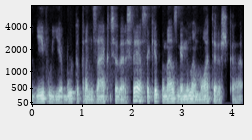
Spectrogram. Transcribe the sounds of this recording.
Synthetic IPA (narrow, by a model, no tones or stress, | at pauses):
jɛɪɡʊjiɛbuːt̪ʊt̪ɾɐnsɑːkt̪sʲɪjuːʋʲɛɾʲsʲʋʲeːjɛsɐkʲiːt̪ɐmʲɛsɡɐmʲɪnɐmːoːt̪ʲɛɾʲɪʃkɑː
